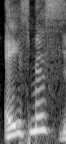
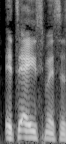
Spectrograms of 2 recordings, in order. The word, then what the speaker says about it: Abmas: It is spelled Abmas, but it's pronounced Asemus. – Oh, there you go. I appreciate the correction. – Because I think he's German, if I'm not mistaken. I think there's some German talk. I heard I heard Jeff Howe talking about it. – I know that when I went back and I've watched game film of his and I've done and looked into it, it's Asemus is how it's pronounced. So it's spelled Abmas. It is pronounced as Asemus, though.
